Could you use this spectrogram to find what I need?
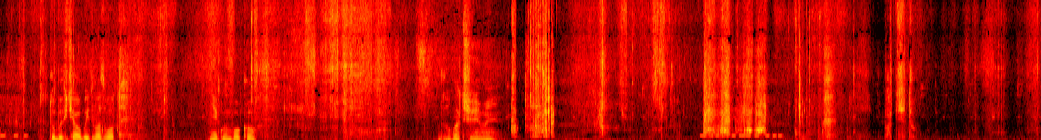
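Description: Boots crunch on wet sand and pebbles.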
